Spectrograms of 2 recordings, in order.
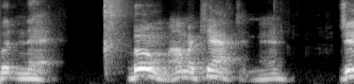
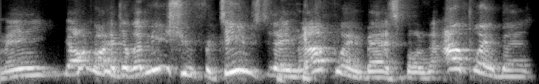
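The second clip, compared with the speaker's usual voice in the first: higher, forced tough voice that cracks; mock-tough voice cracking; squeaky cracking tough voice; 4 semitones higher than usual. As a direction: try to sound hard while the voice squeaks. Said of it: "the toughest voice I could find, squeaking and crackling".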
